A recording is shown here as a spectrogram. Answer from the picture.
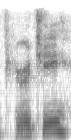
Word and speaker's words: Pierucci: real-time setting representative and your last name purity how do you pronounce it perfect as our guests today are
